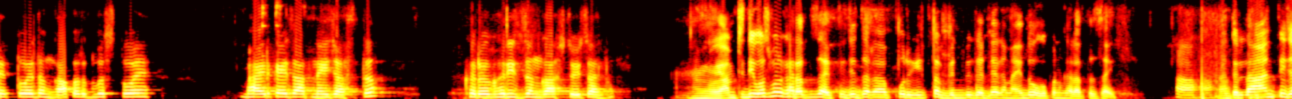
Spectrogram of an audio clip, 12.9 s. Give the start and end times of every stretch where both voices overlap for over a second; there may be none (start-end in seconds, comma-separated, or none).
none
